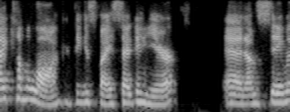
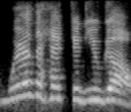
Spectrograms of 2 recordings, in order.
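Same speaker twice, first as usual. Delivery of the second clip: put-on, mild, half-yelled scolding; 4 semitones higher than usual. Retelling yelling at two kids who left during the show: imitating own past yelling. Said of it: "So I'm yelling at these kids".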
